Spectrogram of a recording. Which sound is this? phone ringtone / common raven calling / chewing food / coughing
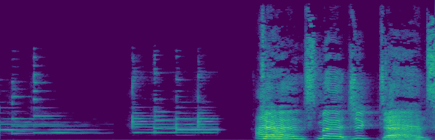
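phone ringtone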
